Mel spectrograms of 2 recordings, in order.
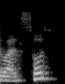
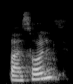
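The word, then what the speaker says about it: Bassols: Nos dice, ¿cómo fue la iniciativa de Balsos? Bueno, lo pronuncié mal, Balsols, para la Paso al creación paso.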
